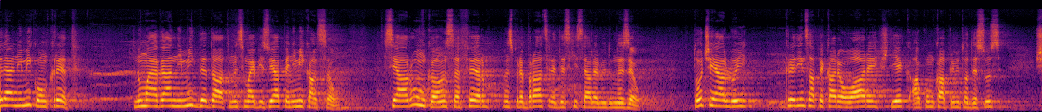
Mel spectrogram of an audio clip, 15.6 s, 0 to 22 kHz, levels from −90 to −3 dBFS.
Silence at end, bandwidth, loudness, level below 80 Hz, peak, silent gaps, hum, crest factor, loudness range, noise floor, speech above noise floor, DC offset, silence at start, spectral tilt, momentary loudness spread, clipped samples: 0 s; 15.5 kHz; -19 LUFS; -72 dBFS; -2 dBFS; none; none; 16 dB; 2 LU; -45 dBFS; 26 dB; under 0.1%; 0 s; -4.5 dB/octave; 15 LU; under 0.1%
